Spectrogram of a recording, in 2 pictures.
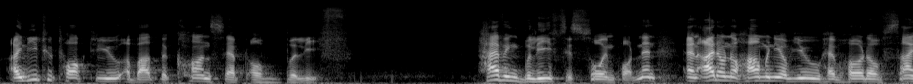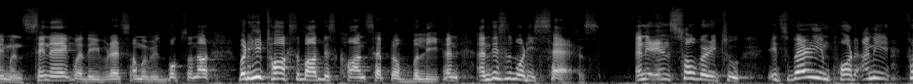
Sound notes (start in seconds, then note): none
